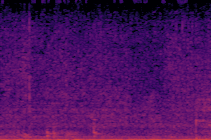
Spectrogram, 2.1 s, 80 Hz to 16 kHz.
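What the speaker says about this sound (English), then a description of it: "Mix it for 2 to 3 minutes" Potato curry masala sizzles steadily in a pan while a spoon stirs and scrapes through it, with a continuous frying hiss and a low hum underneath.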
